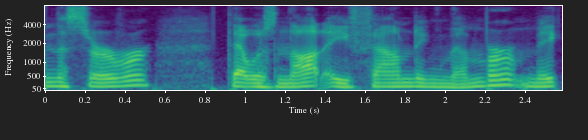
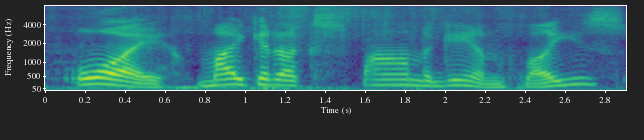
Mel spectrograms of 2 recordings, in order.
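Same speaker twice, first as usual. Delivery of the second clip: clumsy, slow, bad put-on Australian accent; 4 semitones higher than usual. Rereading a viewer's donation message a second time: bad Australian accent. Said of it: "since that's an Australian currency, it might be more like".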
